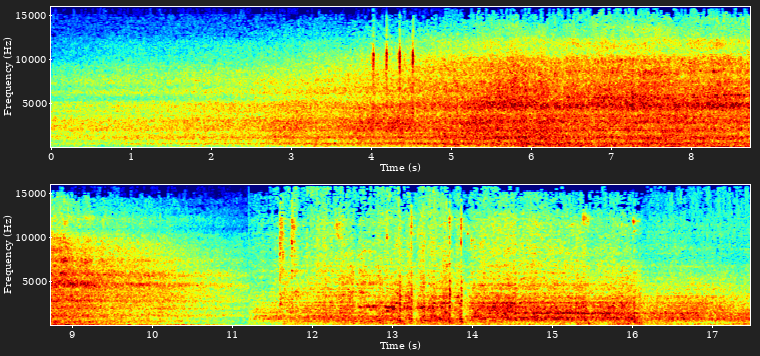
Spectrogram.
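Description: A train running by, its rumble building to a peak over the first several seconds. About eleven seconds in, the sound changes abruptly to a clatter of wheels with repeated clacks over rail joints.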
